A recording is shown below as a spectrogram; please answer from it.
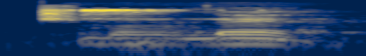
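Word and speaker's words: שמונה: Shemonet. This is also a cluster. Shmoneh. Shmoneh.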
